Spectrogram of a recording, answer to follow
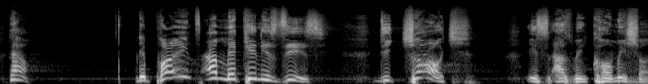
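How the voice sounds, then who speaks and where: A man with a Nigerian accent speaks at a very slow pace with very wide pitch swings, the sound dry and close with no echo. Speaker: pastor. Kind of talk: sermon. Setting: church.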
